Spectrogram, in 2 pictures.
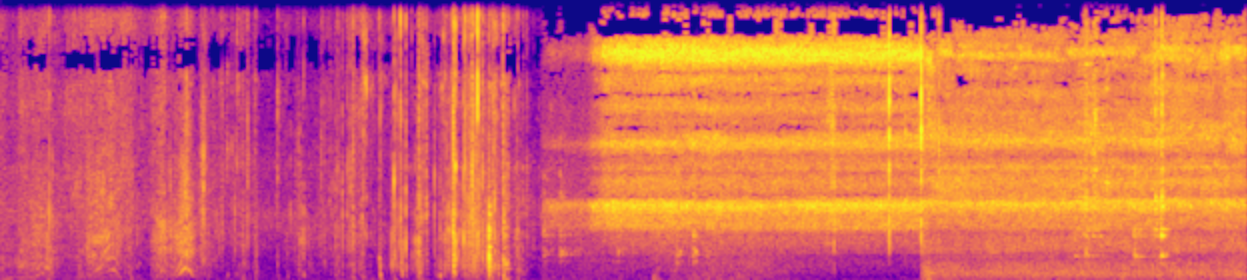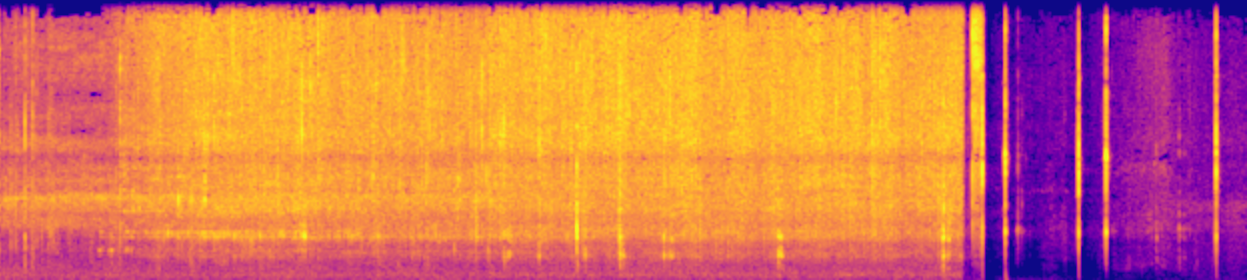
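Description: Food sizzling in a frying pan: a steady hiss that shifts at several cuts and stops abruptly near the end. The first few seconds hold scattered knocks and clicks.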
